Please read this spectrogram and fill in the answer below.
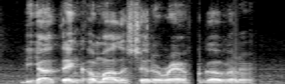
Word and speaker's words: Kamala: How am I supposed to pronounce it? Kamala.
